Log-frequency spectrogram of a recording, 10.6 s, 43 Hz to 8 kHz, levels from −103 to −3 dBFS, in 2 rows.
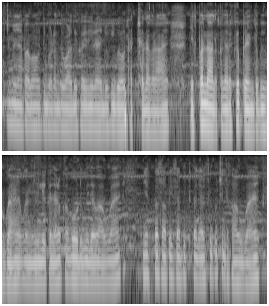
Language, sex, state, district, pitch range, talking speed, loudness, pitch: Hindi, male, Chhattisgarh, Korba, 95-110 Hz, 255 wpm, -31 LUFS, 100 Hz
